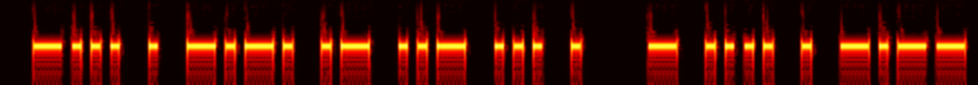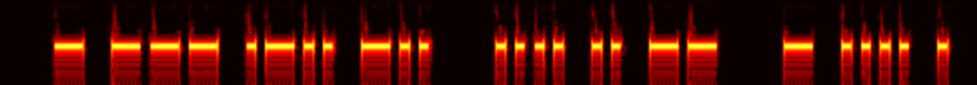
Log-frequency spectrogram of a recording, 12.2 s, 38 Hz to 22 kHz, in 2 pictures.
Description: Morse code, heard as a keyed tone, about 20 wpm, 700 Hz. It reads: BECAUSE THEY TOLD HIM THE
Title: Pangram Challenge v2 - 20wpm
